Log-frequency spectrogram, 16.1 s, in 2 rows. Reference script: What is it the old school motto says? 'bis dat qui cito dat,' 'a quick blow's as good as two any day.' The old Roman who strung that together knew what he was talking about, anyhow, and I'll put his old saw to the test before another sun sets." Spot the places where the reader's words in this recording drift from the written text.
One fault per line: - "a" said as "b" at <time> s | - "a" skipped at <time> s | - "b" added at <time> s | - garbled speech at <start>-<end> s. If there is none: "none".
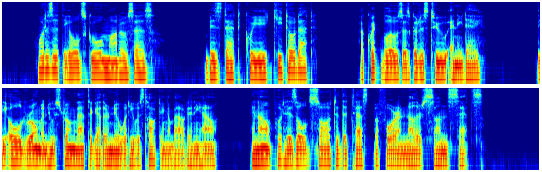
none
